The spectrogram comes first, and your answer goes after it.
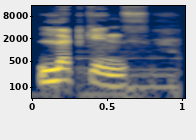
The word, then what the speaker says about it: Lutkins: Oliver लटकिंस या लुटकिंस इसको कह सकते हैं, लेकिन आप स्पेलिंग्स याद रखेंगे, LUTKINS, जैसा कि आप स्क्रीन पे देख रहे हैं।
